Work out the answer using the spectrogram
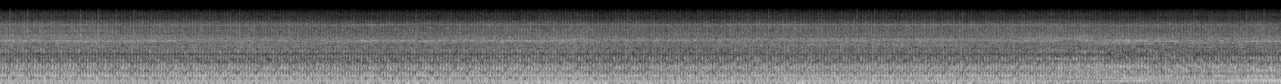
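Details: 2004 BMW E60 530d M57TUD30 diesel, euro3 with no DPF, 125,000 km, warm idle: uneven chuffing tick about three per second over the clatter, located at the passenger-side exhaust manifold, only when warm, no fault codes; owner suspects cracked manifold or EGR valve.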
